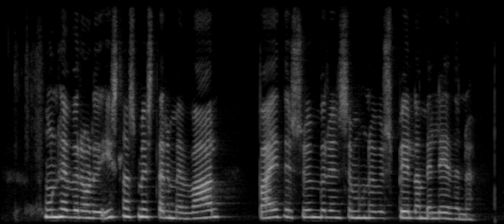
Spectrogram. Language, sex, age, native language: Icelandic, female, 50-59, Icelandic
